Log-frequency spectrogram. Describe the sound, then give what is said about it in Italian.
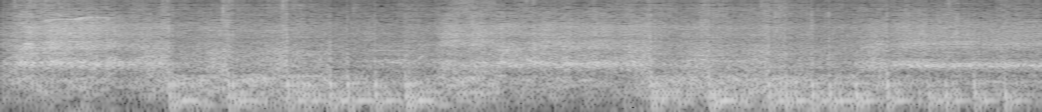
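A large stadium crowd of Los Angeles FC football fans chants "This is Los Angeles" at the end of a match against Sporting Kansas City, a sustained, loud roar with voices rising and swelling in rhythmic waves that fill the whole space without a break. “Nel finale della partita contro lo Sporting Kansas City, hanno cominciato a cantare «This is Los Angeles»”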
